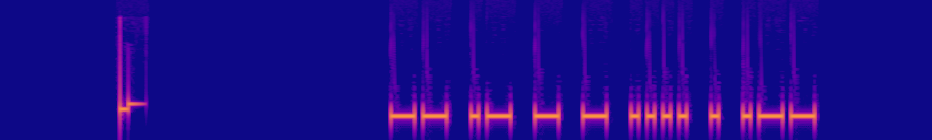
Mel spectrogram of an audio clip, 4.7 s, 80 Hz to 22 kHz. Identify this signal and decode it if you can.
Morse code, heard as a keyed tone, about 32 wpm, 700 Hz. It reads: MATTHEW
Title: USA Common Names - 30wpm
